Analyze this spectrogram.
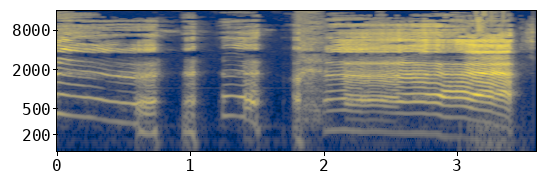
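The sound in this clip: Children whining while being hurried to get ready for school in the first week of term: high, drawn-out wailing voices in a few short whimpering bursts, then one long, sustained whine before it cuts off.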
